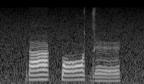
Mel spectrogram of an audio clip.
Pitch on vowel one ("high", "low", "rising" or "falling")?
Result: high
